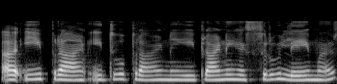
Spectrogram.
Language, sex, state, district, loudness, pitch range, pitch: Kannada, female, Karnataka, Shimoga, -17 LUFS, 210-235 Hz, 220 Hz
